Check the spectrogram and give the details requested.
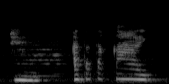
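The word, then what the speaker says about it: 暖かい: Atatakai là từ ấm nói về thời tiết.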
